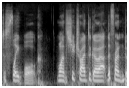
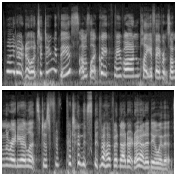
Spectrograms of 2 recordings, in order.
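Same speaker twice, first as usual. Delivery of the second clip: mock panic; 9 semitones higher than usual. Her panicked reaction retold.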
